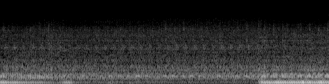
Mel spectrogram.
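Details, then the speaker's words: Daihatsu Atrai 7 (Hijet-based JDM mini-MPV), whose exhaust was reported faulty: a steady, low idle rumble that lifts slightly near the end, with only a slight rattle or tick. No puffing, so no exhaust leak is heard. "That doesn't sound like it's leaking at all."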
